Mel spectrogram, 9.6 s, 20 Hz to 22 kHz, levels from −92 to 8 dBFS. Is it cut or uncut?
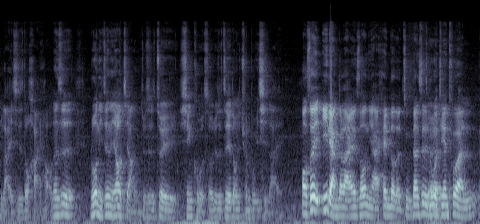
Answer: uncut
